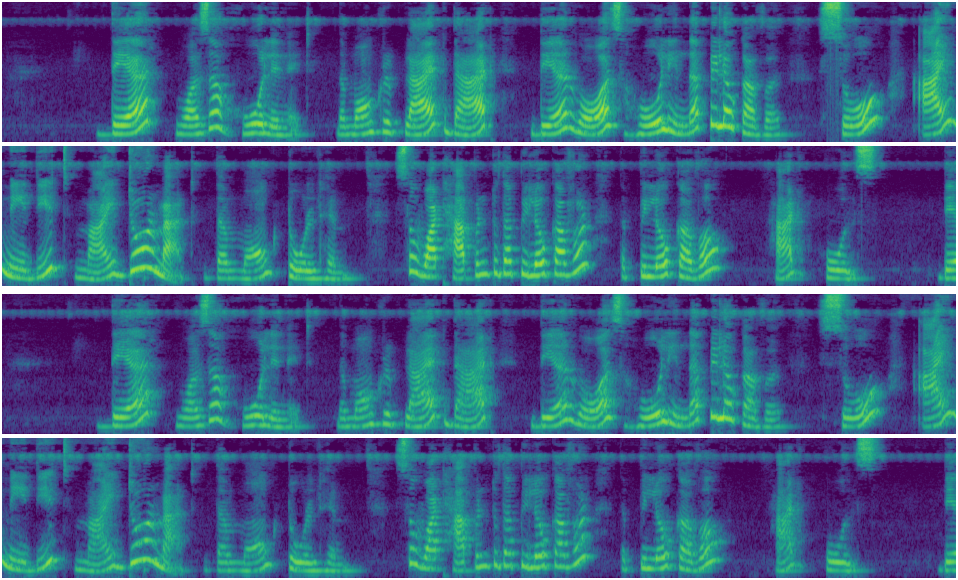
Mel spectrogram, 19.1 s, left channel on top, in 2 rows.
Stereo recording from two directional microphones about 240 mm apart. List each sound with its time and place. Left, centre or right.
1.0 s speech: centre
